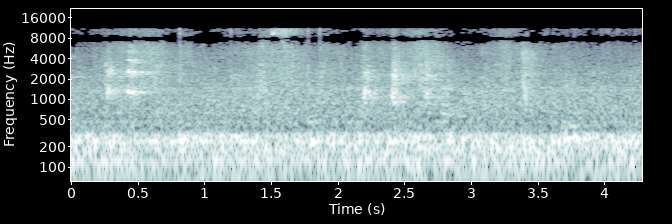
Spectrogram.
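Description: Steady low background hum, with a few brief soft rustles about half a second in, around two and a half seconds in and near the end, as from clothing and hands moving during slow martial-arts form work.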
